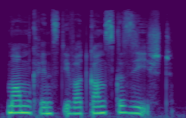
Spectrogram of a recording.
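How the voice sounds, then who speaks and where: A woman's voice: fairly low pitch, monotone, unhurried, warm tone, no echo. Woman reading a children's story, dry studio sound. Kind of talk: scripted story narration for children's radio.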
